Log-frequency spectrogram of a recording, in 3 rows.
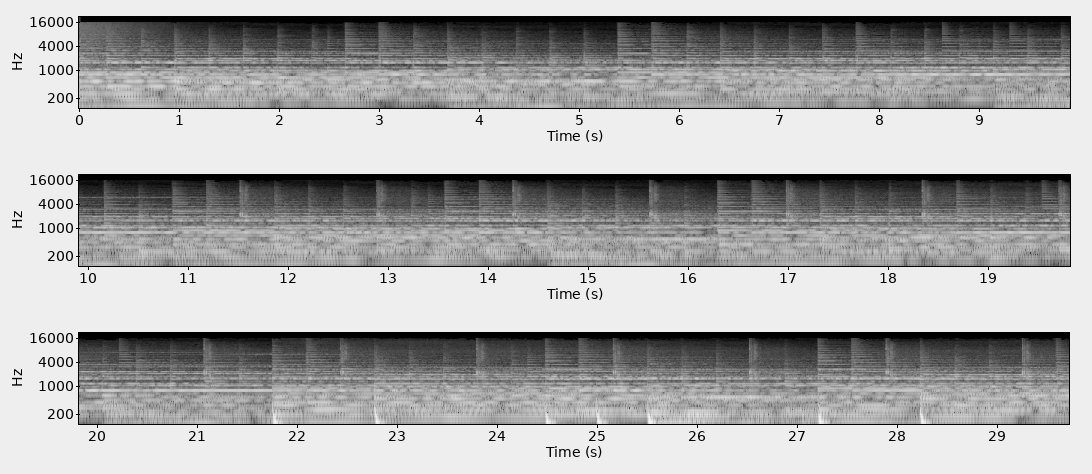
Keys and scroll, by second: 0.0 Delete, 2.7 space, 3.9 space, 7.2 b, 18.5 space, 20.2 ctrl+KP_Subtract, 20.4 ctrl+KP_Subtract, 20.5 ctrl+KP_Subtract, 21.2 t.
